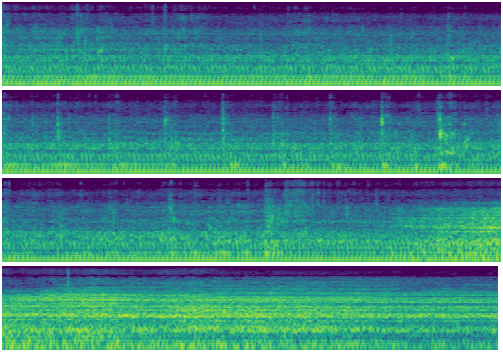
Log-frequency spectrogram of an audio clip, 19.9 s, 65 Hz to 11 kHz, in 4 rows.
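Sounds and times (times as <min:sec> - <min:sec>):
low motor drone: 0:00.0 - 0:19.9
rushing noise: 0:13.6 - 0:19.9.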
